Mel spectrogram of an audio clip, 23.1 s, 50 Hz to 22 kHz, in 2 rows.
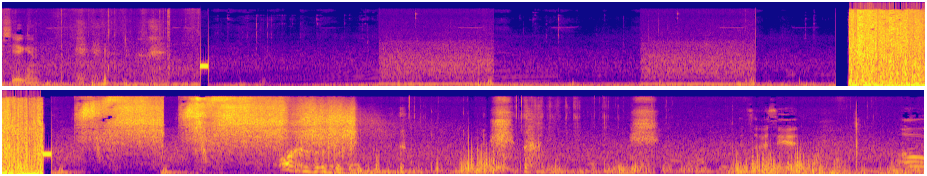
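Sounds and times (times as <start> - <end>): rocket launch blast: 10.6 - 16.2
rocket motor hissing rush: 10.6 - 16.3.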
